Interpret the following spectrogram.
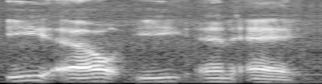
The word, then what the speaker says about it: Elena: 9th i saw elena which i think i'm pronouncing it right e-l-e-n-a and um i think the i think it could be pronounced a couple different ways but i think elena is the uh traditional way to pronounce that name and that was a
